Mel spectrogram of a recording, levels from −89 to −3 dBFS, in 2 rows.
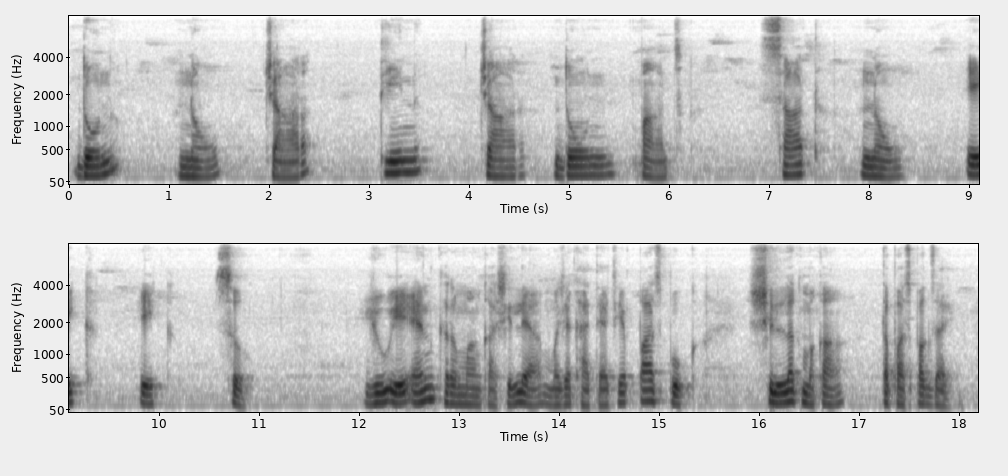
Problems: none marked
